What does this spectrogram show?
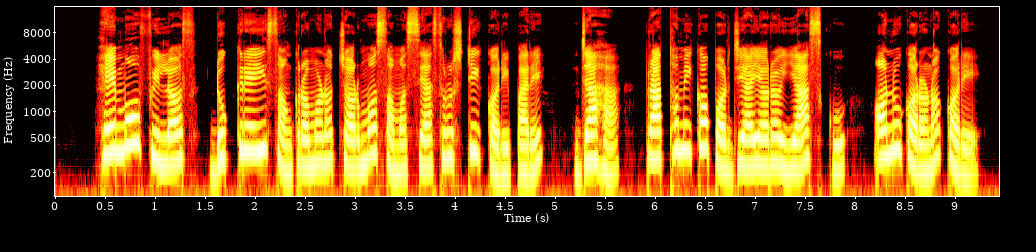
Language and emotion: Odia, neutral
